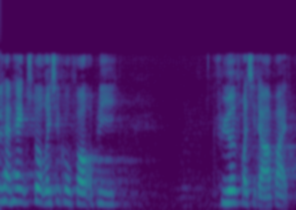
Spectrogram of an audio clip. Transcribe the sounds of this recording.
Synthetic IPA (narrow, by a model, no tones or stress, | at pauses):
elhænɦɛe̝n̥sd̥o̝ɐ̰ʁisikʰo̝fɒ̽æb̥liː | fyːɐð̞ˠfʁɑ̈sid̥ɑ̈ːb̥ɑ̈ɪ̰d̥ə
